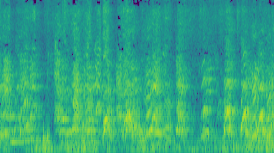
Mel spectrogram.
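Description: Dogs yipping and barking in play, a quick run of short rising-and-falling yelps, thickest near the end.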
